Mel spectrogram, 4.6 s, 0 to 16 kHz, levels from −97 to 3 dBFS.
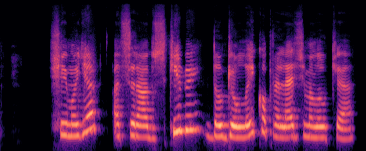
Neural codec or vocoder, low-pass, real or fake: codec, 44.1 kHz, 7.8 kbps, Pupu-Codec; 14.4 kHz; fake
